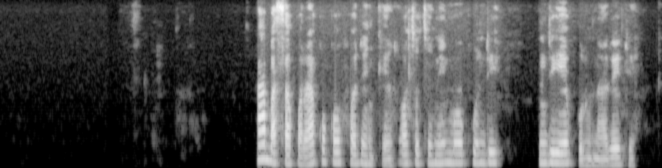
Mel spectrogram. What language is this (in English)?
Igbo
